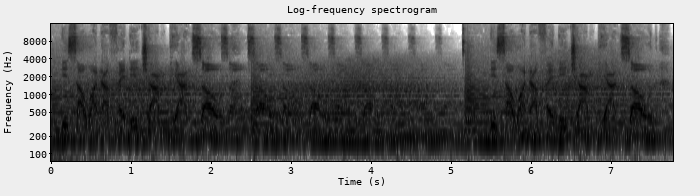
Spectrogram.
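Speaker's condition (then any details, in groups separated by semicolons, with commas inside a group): No condition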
